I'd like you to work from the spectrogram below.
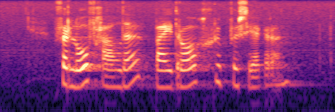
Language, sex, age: Afrikaans, female, 19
